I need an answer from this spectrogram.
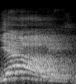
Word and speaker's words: Yahweh: The pronunciation is Yahshua. Yahweh.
